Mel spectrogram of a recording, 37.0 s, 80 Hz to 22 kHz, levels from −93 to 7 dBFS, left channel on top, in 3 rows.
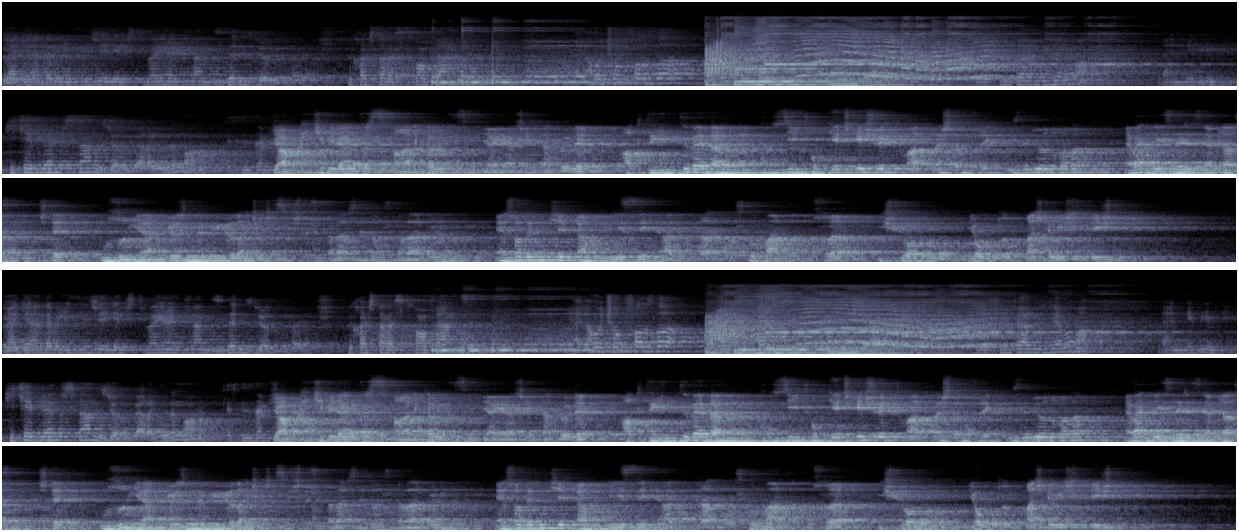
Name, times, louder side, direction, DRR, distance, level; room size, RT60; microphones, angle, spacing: voice 1, 0.0-4.9 5.6-6.8 7.1-9.3 9.6-10.9 11.6-15.5 27.8-28.1, right 2 dB, 45° right, 4 dB, 1.1 m, -38 dB
sound 1, 4.3-5.8 6.4-6.5 7.0-11.2, left 1 dB, 85° left, 2.1 m, -29 dB
voice 2, 15.1-18.3 18.5-23.2 23.6-24.8 25.1-25.4 25.7-29.2 29.6-33.2 33.4-35.9, equal, 10° right, -2 dB, 1.4 m, -25 dB
14.0 x 8.0 x 7.0 m, 2.5 s
head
